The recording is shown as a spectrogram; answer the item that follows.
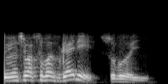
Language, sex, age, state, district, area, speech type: Kashmiri, male, 45-60, Jammu and Kashmir, Ganderbal, rural, conversation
